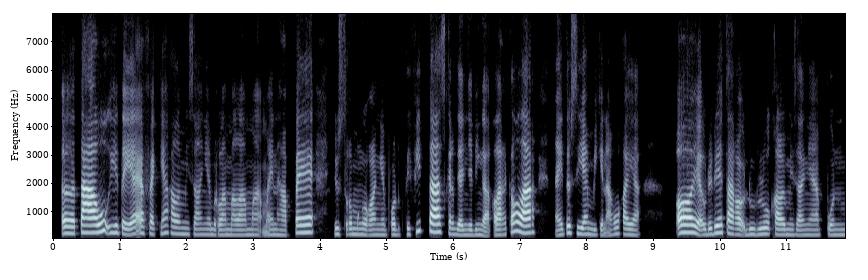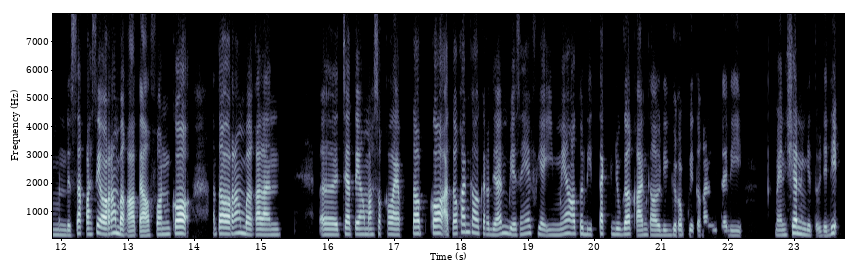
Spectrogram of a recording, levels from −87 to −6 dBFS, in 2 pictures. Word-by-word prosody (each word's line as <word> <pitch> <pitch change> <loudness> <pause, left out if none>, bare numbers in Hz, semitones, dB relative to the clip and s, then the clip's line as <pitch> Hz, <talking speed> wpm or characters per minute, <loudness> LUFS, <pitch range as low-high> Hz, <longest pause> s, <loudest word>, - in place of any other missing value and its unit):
eee, 230 0 +4
tau 260 +3 +8
gitu 250 -3 -3
ya 200 +5 +2
efeknya 225 +2 -6
kalau 225 -2 -3
misalnya 190 -2 -10
berlama-lama 180 0 -6
main 185 - -8
hape 250 +11 0 0.3
justru 195 -1 -7
mengurangi 185 -2 -6
produktivitas, 275 - +2
kerjaan 190 -5 -4
jadi 175 - -7
nggak 150 -2 -3
kelar-kelar, 250 +7 +5 0.3
nah - - -6
itu 215 +6 -2
sih 225 -3 -4
yang 205 - -6
bikin 180 0 -8
aku 205 - -7
kayak, 190 -4 -4 0.6
oh, 265 +1 +8
ya 235 - +2
udah 195 +2 -5
deh 250 +1 +2
taruh 210 -5 +1
dulu. 195 +2 -5
Kalau 185 -2 0
misalnya 180 -1 -7
pun 180 0 -8
mendesak 180 +3 -4
pasti 205 +4 +1
orang 205 +5 +6
bakal 165 -4 +4
telepon 195 +6 +1
kok 230 -1 +7 0.4
atau 220 +1 +4
orang 240 +3 +1
bakalan, 190 -1 +1 0.6
eee, 190 0 0
chat 205 -1 +3
yang 200 0 +1
masuk 195 +2 -5
ke - - -7
laptop 195 +4 +1
kok 235 0 +5
atau 220 - +2
kan 275 0 +2
kalau 245 -2 +1
kerjaan 195 +1 -3
biasanya 200 +3 -5
via 200 -3 -5
email 180 +6 -5
atau 220 0 -5
di-tag 195 +3 -4
juga 200 +1 0
kan 170 +1 +1
kalau 175 -1 -2
di - - -6
grup 175 0 -4
gitu 175 - -9
kan 165 0 -7
bisa 160 - -10
dimention 175 +5 -4
gitu. 170 - -9
Jadi, 155 +9 -4
195 Hz, 175 wpm, -23 LUFS, 180-225 Hz, 0.6 s, tau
